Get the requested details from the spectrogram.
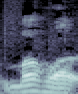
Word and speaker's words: manhua: Manhua.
